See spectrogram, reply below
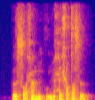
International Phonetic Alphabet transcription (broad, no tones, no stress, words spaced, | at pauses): ɵ sɔħã mĩkʷʌŋĩ ħexidˤɵsɵ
